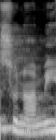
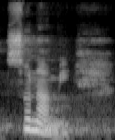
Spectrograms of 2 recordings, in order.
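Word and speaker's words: tsunami: जो सुनामी होती है इसको टी सुनामी प्रोनाउंसिएशन, लेकिन सुनामी है, लिखा टी सुनामी जाता है बट इट इज़ सुनामी.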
